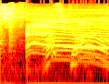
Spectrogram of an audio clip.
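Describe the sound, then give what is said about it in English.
A glass liquor bottle, just poured out, is thrown into a corner on a set and smashes with a sharp, loud crash and scattering shards, followed at once by excited voices shouting and cheering over the tail of the breakage. “Let's mark this milestone as that's the first thing that Dalton has broken on set”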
